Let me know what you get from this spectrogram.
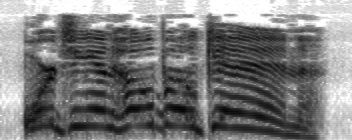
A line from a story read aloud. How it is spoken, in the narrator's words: someone, probably Eric, yell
